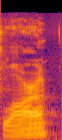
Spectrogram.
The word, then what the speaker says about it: Lara: I think Lara Croft would actually be the better. It's actually pronounced Lara.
